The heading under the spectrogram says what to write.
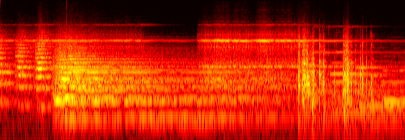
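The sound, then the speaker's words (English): A telephone rings loudly with a sustained, buzzing bell tone, followed by a couple of short, sharper rings near the end; no one speaks. “I grabbed the phone and listened.”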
